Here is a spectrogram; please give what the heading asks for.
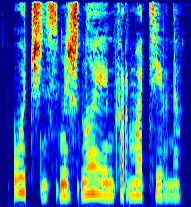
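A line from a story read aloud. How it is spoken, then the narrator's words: Frustrated mutter. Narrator (Russian): пробормотала она, чувствуя себя слепой и неумелой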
